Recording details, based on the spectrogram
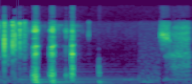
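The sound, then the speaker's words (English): A small metal wedding ring drops onto a computer keyboard, bouncing in a quick series of sharp, ringing clinks and clicks, followed by a brief soft rustle. “Yeah, yeah, and then I dropped my wedding ring on my keyboard, and then we made this noise.”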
